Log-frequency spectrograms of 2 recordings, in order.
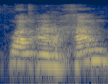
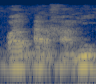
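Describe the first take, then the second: First: The word ends without a final vowel. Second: The word ends with a final i vowel. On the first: This reading has no source behind it. The speaker calls it wrong. "Jadi wal arham ini tidak ada rujukan" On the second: This reading has a source behind it. The speaker calls it right. "wal arhami juga ada"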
